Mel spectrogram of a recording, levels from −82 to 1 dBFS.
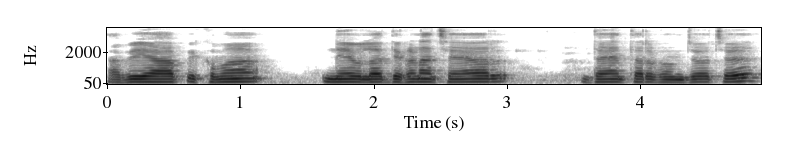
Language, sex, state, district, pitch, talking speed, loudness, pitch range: Garhwali, male, Uttarakhand, Tehri Garhwal, 145 Hz, 145 wpm, -15 LUFS, 140-150 Hz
